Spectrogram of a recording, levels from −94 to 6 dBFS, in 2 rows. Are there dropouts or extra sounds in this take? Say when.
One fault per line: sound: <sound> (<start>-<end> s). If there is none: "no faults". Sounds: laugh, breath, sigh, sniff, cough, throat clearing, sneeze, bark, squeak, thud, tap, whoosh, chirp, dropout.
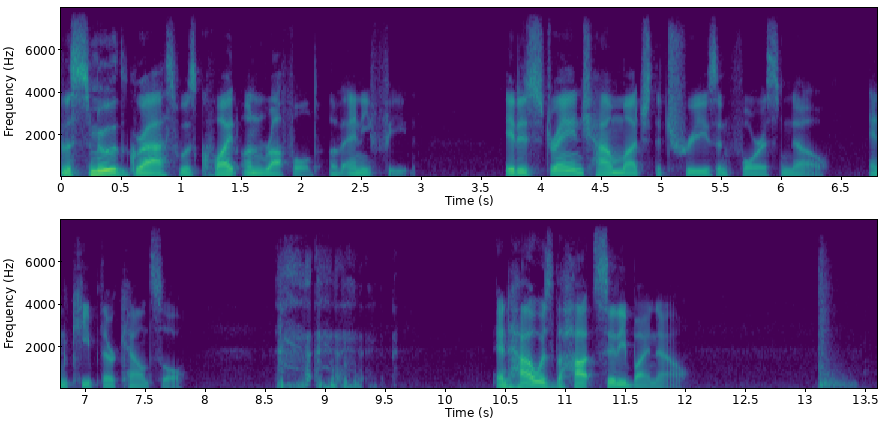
sound: laugh (8.6-9.6 s)
sound: thud (13.1-13.4 s)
